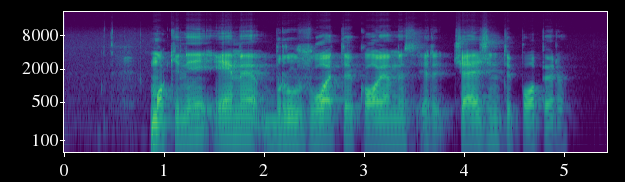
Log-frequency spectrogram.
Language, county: Lithuanian, Šiauliai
